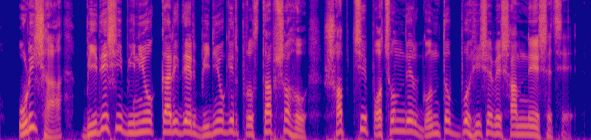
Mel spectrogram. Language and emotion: Bengali, neutral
